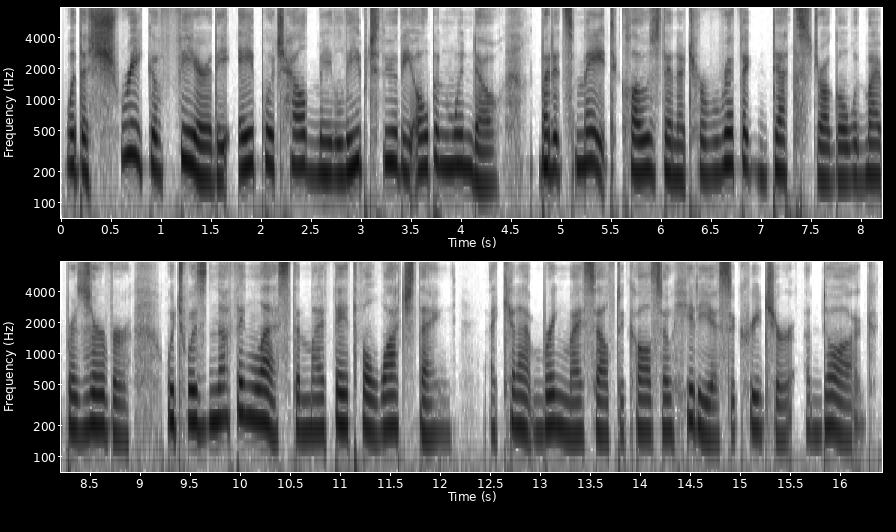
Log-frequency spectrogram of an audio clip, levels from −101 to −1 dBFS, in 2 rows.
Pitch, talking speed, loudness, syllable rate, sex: 200 Hz, 175 wpm, -18 LUFS, 4.3 syllables/s, female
